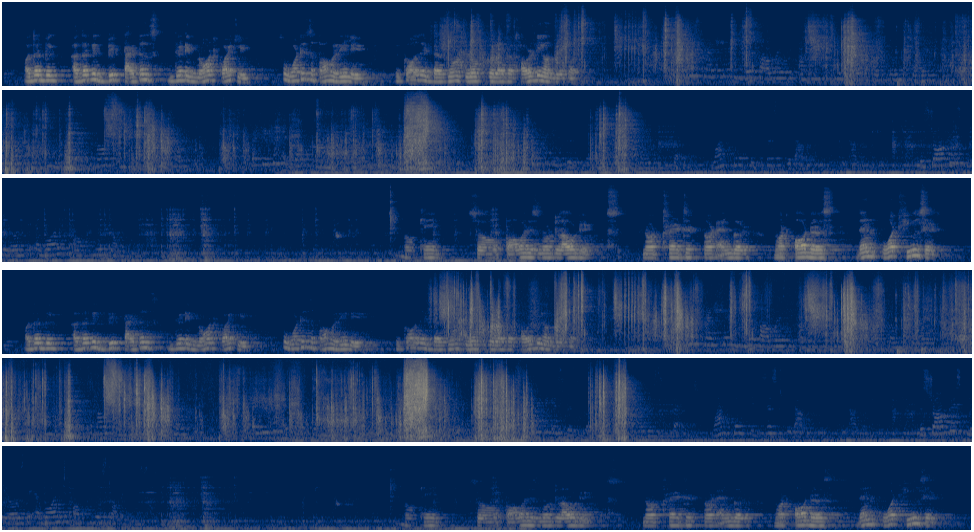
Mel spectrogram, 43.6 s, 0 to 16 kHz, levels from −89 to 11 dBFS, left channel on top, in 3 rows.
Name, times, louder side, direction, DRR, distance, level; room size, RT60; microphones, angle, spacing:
voice 1, 0.3-3.7 4.2-5.5 5.9-8.7 34.1-34.2 34.9-35.7 36.1-38.4 38.7-40.4 40.7-41.6 41.9-43.2, left 6 dB, 70° left, 0.3 m, -43 dB
sound 1, 6.4-10.5 10.9-11.5 12.0-15.7 16.1-17.1 17.8-22.5 23.3-23.9, right 12 dB, 85° right, 0.4 m, -42 dB
voice 2, 10.0-17.6 18.0-20.5 20.9-21.6 22.4-26.6 26.9-27.6 28.3-31.4, right 1 dB, 65° right, 2.7 m, -69 dB
sound 2, 18.6-37.0, left 1 dB, 35° left, 0.7 m, -66 dB
23.0 x 8.4 x 4.9 m
head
